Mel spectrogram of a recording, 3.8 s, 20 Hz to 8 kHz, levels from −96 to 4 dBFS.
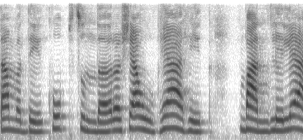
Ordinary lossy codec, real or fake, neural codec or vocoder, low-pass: none; fake; codec, 16 kHz, 8 kbps, FunCodec, trained on Chinese and English, 25 frames a second; 7.2 kHz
